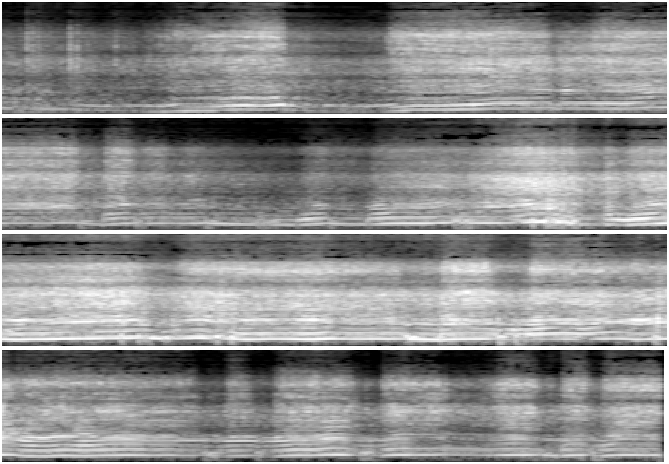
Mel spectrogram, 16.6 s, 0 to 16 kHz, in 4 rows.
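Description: Suzuki Jimny off-road 4x4 engine revving hard in repeated rising surges as it is driven over a dirt track, with a loud rushing hiss that peaks midway.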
